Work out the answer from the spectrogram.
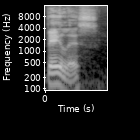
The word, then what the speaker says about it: Baylis: This leads us to today, where we have Frank Baylis, pronounced Bay, like the store or the body of water, and Liss, like lisp, but without the P and without a lisp.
